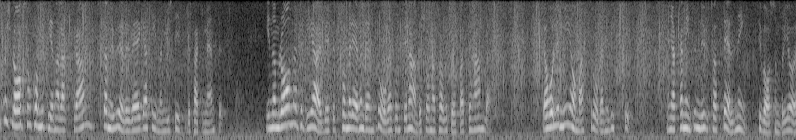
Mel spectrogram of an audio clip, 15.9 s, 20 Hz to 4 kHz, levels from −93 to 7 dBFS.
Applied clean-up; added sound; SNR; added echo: none; Applause; 15 dB; none.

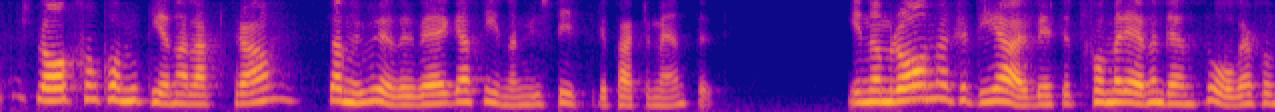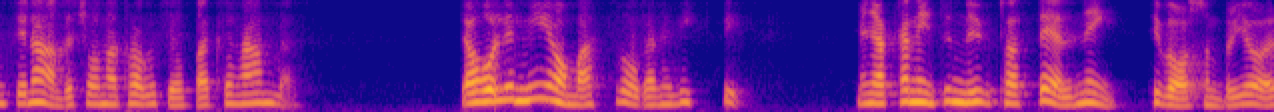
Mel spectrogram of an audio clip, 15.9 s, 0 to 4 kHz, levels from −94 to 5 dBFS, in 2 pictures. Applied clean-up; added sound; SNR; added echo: neural mask model DeepFilterNet 3.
